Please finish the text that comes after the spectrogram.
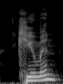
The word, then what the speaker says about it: Kumin: Cumin, like the spice. Cumin?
